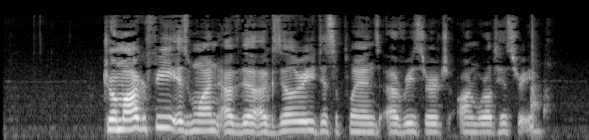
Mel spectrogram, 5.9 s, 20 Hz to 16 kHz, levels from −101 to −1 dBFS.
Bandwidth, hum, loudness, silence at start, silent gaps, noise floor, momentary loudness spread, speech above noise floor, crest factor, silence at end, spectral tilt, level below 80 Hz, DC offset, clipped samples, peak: 11.5 kHz; none; -20 LUFS; 1.05 s; none; -65 dBFS; 16 LU; 45 dB; 20 dB; 0.5 s; -5 dB/octave; -64 dBFS; under 0.1%; under 0.1%; 0 dBFS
